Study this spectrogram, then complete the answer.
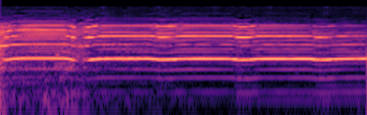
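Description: An electric guitar plays a squealing pinch harmonic on a bent G string, a single sustained high-pitched overtone-rich note with slight wavering vibrato, loud and upfront.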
